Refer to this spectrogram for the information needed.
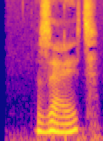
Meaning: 1. hare, jackrabbit 2. one who uses public transportation without buying a ticket, fare dodger, stowaway
- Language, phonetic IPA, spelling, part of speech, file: Russian, [ˈza(j)ɪt͡s], заяц, noun, Ru-заяц.ogg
